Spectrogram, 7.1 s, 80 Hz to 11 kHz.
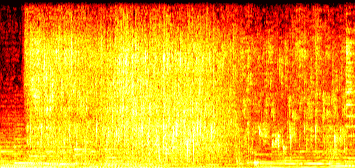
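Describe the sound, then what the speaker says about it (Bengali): Two spoons of ghee hitting hot white oil in a kadai, setting off a loud, steady sizzle that holds close and continuous without talk, easing slightly toward the end. "এবার কড়াতে সাদা তেল গরম দিলাম আর তার মধ্যে 2 চামচ ঘি দিলাম"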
